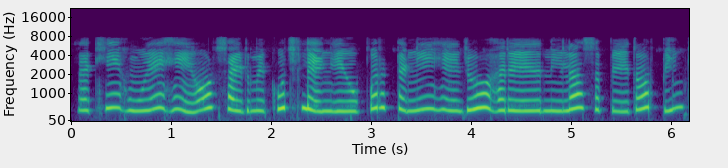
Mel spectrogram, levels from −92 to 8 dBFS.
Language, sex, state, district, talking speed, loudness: Hindi, female, Madhya Pradesh, Bhopal, 165 wpm, -15 LUFS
